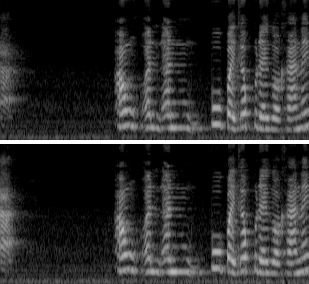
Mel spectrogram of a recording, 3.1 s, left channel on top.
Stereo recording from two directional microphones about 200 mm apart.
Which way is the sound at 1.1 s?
5° left (ahead or behind).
